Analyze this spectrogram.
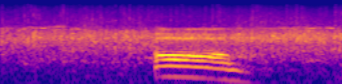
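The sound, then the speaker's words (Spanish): Steady, dense applause from a crowd claps throughout, with a short descending vocal cry rising above the clapping midway before fading back into the ovation. “Un aplauso. Una buena ovación a Nicolás Maduro delante del logo de Repsol, que son los que han recogido su testigo.”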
